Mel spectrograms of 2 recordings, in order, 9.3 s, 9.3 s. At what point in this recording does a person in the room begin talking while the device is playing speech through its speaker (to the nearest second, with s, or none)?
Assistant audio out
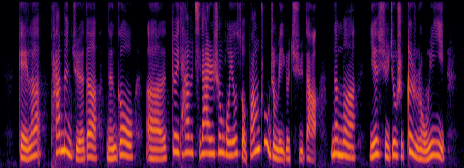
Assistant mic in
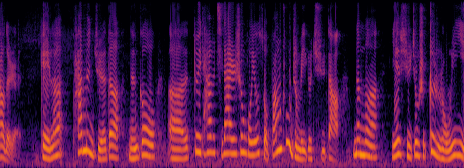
none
